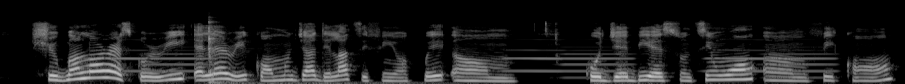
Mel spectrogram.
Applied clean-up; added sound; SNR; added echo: none; Wind instrument, woodwind instrument + Piano; 17 dB; none.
